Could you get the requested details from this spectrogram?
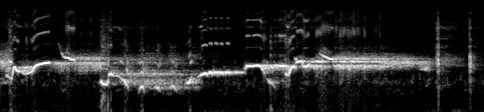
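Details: Shama song played to draw rival white-rumped shamas into answering: rich overlapping whistles and warbled slurs, some dipping low, then a sustained high whistle ending with two sharp clicks.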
